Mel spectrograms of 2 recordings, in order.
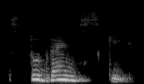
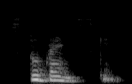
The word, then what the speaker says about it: студентський: зміни буде відбуватися спрощення оцей Т що посередині буде випадати і ми у вимові чуємо студентський студентський далі збірний іменник від слова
